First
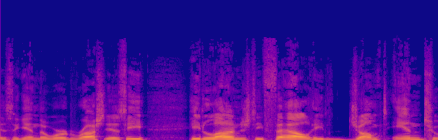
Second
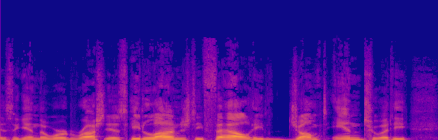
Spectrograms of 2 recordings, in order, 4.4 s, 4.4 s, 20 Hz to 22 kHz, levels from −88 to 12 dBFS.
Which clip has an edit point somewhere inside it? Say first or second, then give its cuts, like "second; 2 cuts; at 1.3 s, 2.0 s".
second; 1 cut; at 1.3 s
